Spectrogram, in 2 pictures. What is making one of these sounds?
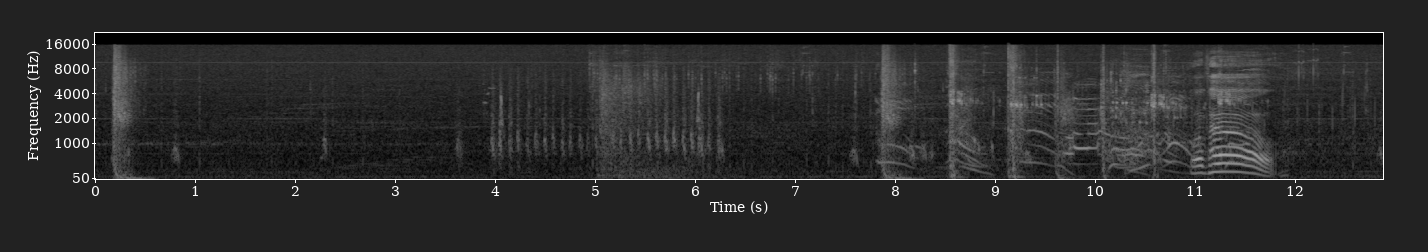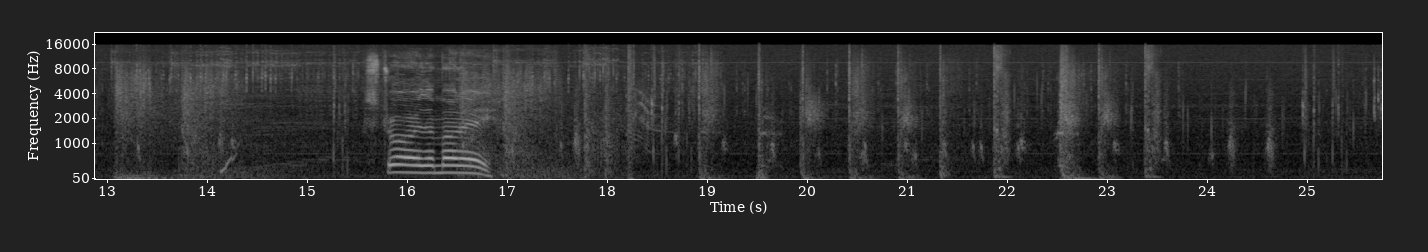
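Cartoonish game sound effects clatter and pop as toy figures fight.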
